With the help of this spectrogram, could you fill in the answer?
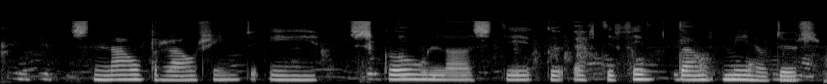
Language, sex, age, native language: Icelandic, female, 18-19, Icelandic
